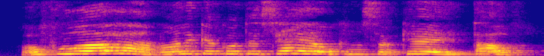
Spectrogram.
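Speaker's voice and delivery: hammed-up heated complaint about the play; telling a teammate off about the pickup game, mock agitated; nervous, cursing. Shown as a demonstration. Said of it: "Nervoso, xingando".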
